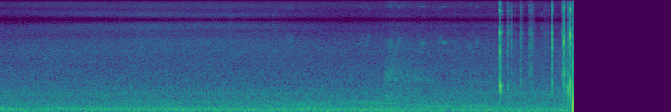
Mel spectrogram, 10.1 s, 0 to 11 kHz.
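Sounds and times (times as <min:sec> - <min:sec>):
low steady rumble: 0:00.0 - 0:08.6
sharp metallic click: 0:07.5 - 0:08.6.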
